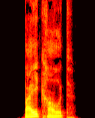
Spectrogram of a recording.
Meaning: synonym of Unkraut
- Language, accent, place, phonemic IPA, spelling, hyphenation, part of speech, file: German, Germany, Berlin, /ˈbaɪ̯ˌkʁaʊ̯t/, Beikraut, Bei‧kraut, noun, De-Beikraut.ogg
